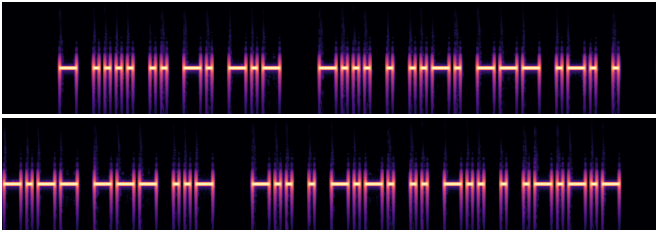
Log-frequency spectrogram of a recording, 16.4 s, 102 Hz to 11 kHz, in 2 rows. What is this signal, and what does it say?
Morse code, heard as a keyed tone, about 17 wpm, 700 Hz. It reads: THINK BEFORE YOU DECIDE.
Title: Sentences from Top 1000 Words - Review Part 3 - 17wpm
